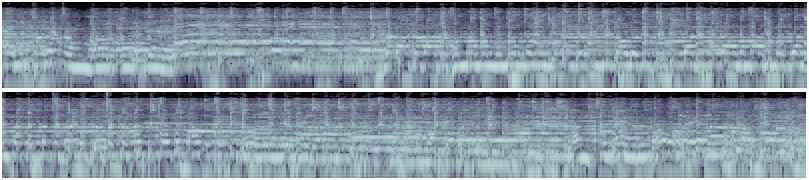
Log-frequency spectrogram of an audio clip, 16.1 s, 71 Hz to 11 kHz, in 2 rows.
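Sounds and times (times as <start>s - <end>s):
sustained melody line: 0.0s - 16.0s
tabla drumming: 0.0s - 16.0s.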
